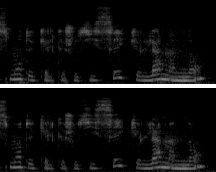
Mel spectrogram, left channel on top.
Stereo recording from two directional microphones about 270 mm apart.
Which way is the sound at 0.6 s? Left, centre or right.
Right.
